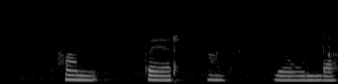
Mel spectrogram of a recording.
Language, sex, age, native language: Icelandic, female, 8, Icelandic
